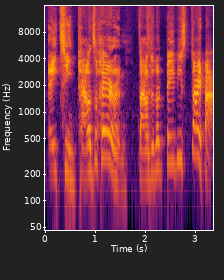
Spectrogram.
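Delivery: high, hammed-up Australian TV narrator; bad Australian accent. Parody customs narrator reporting a seizure, bad Australian accent. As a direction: announce it in comically poor Australian. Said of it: "Today on Accents Done Poorly".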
